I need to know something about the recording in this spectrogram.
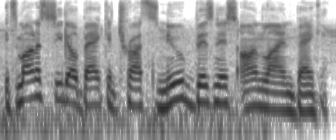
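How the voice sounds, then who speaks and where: A man's voice: medium pitch, lively intonation, moderate pace, a bit bright, a little hiss or hum, lightly acted. A man playing an easygoing businessman in an ad. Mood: breezy. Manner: breezy, upbeat ad dialogue. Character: confident businessman in a bank ad. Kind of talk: scripted radio ad acting.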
